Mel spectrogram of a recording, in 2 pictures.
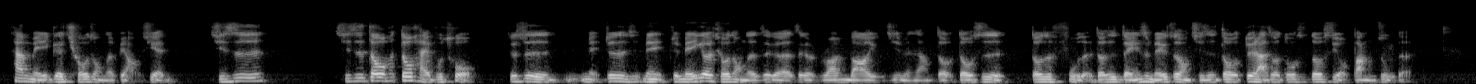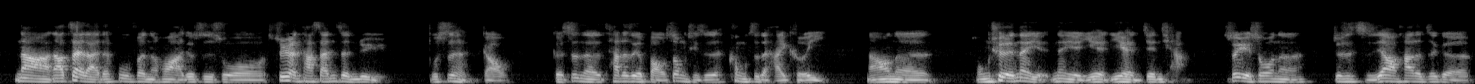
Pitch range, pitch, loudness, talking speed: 105-130 Hz, 115 Hz, -21 LUFS, 285 characters per minute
